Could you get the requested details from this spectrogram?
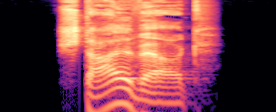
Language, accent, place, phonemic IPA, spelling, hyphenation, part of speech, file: German, Germany, Berlin, /ˈʃtaːlˌvɛʁk/, Stahlwerk, Stahl‧werk, noun, De-Stahlwerk.ogg
- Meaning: steelworks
